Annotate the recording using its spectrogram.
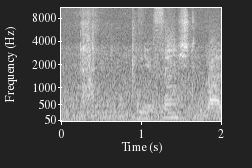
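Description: A loud, steady low hum with background noise, and a voice starting to speak about a second in.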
